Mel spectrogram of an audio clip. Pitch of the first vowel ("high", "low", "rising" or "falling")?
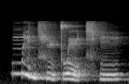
falling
